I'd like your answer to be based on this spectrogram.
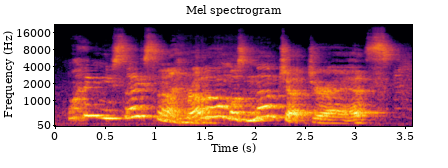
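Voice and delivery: high mock voice, slowing at the end; Will Ferrell's voice. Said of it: "He goes".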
